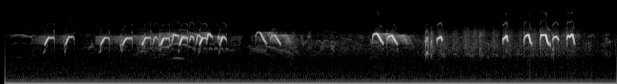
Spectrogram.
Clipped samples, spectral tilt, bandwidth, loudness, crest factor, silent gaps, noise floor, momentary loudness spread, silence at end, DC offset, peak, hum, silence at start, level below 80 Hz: under 0.1%; 1 dB/octave; 16.5 kHz; -14 LUFS; 18 dB; none; -49 dBFS; 13 LU; 0.45 s; 3%; 0 dBFS; 50 Hz at -55 dBFS; 0 s; -60 dBFS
